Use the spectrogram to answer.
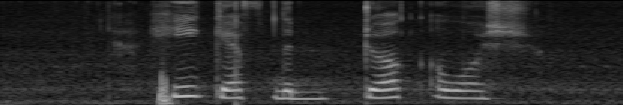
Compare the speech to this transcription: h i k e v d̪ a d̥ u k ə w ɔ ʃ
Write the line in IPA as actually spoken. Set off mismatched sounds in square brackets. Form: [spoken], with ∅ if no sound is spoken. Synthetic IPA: h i [ɡ] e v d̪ [ə] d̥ [ɔ] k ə w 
